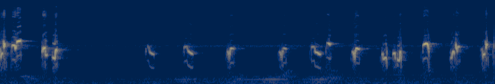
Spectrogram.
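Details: Yellow-vented bulbul in ngropel song, a lure to trigger singing: a burst of loud chatter, then a one-second pause, then clipped, slurred notes building into a faster bubbling run.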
